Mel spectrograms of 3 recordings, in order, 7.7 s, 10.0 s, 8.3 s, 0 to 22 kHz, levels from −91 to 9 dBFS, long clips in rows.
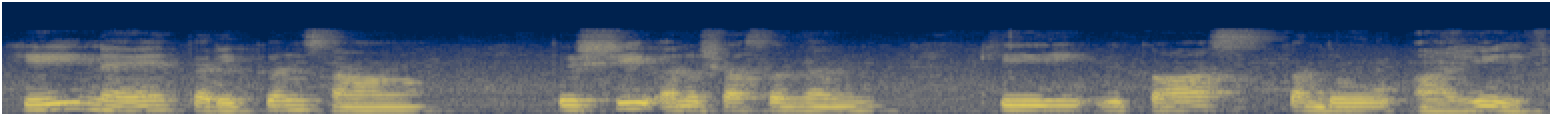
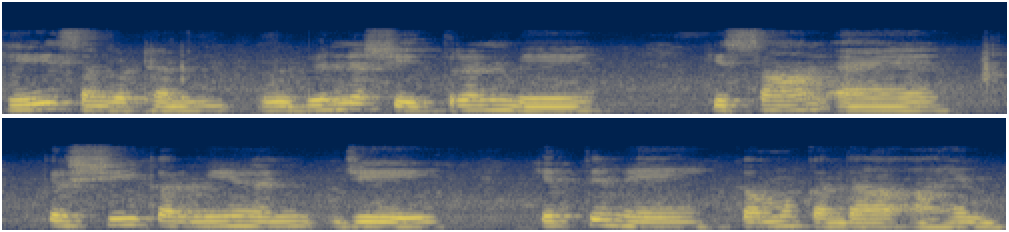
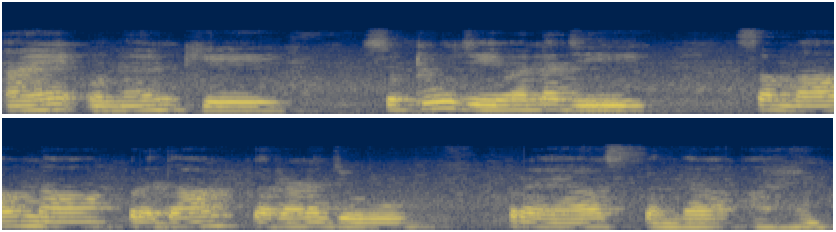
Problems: constant background noise, echo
